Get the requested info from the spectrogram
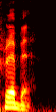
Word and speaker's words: Rebbe: How do you pronounce it? – Oh, Rebbe.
